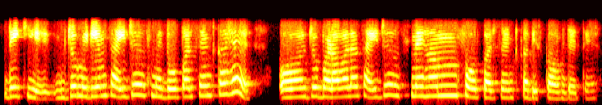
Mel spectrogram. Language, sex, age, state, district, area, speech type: Hindi, female, 18-30, Madhya Pradesh, Betul, urban, conversation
